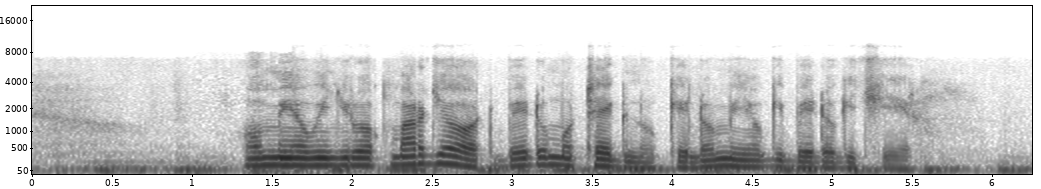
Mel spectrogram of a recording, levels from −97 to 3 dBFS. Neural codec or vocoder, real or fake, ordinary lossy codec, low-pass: none; real; Opus, 16 kbps; 7.2 kHz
